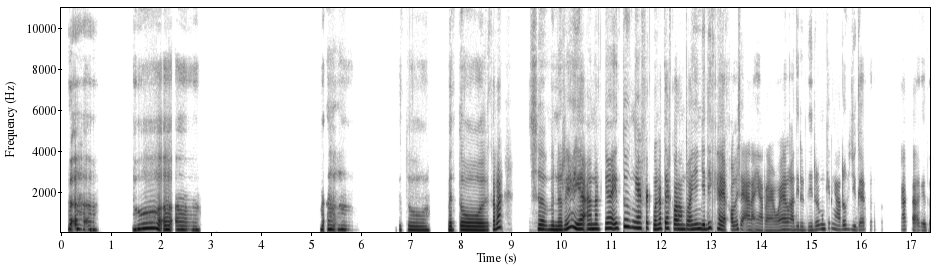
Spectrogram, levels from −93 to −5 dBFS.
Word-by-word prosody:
Heeh 215 0 +2
heeh. 195 -2 -4 0.8
Oh, 245 +6 +3
heeh 195 0 +4
heeh. 185 -1 -3 2.4
Heeh 205 +2 0
heeh. 200 0 -2 1.1
Betul, 175 -2 -2 0.3
betul, 175 -1 +3
karena 270 +9 +2 0.5
sebenarnya, 195 +1 +1 0.2
ya, 225 - +6
anaknya 225 +3 +2
itu 250 +7 0 0.2
ngefek 265 -2 +1
banget 230 +3 +3
ya - - -3
ke - - -4
orang 215 -1 +2
tuanya. 210 +1 0 0.2
Jadi 230 +5 0
kayak 215 -7 -1
kalau 185 +1 -6
misalnya 210 -4 -7
anaknya 165 -2 -10
rewel, 150 +4 -7
gak 170 - -9
tidur-tidur 170 +1 -12
mungkin 220 +3 -9
ngaruh 200 +2 -9
juga 180 -2 -12
ke - - -27 0.6
Kakak 190 -2 -10
gitu. 155 -1 -12
195 Hz, 115 wpm, -19 LUFS, 180-220 Hz, 2.4 s, ya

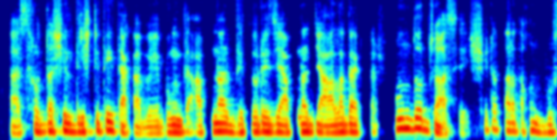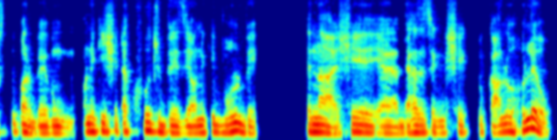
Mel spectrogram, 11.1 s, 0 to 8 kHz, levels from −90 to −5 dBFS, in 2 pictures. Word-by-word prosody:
আ - - -4
শ্রদ্ধাশীল 125 +2 +1
দৃষ্টিতেই 125 +3 +1
তাকাবে 95 -3 -4
এবং 110 +4 -2
দা - - -7
আপনার 125 +3 +2
ভেতরে 120 +1 +1
যে - - +3
আপনার 120 +1 +1
যে - - +1
আলাদা 115 +2 +3
একটা 115 +1 -19 0.2
সৌন্দর্য 165 -2 +3
আছে - - -17 0.2
সেটা 150 +1 -8
তারা 130 -1 -2
তখন 130 +2 -3
বুঝতে 115 +1 -6
পারবে 100 -4 +1
এবং 100 +1 +1 0.3
অনেকেই 120 0 +3
সেটা 120 0 -3
খুঁজবে 115 -6 +1
যে 100 - -3
অনেকেই 105 +2 +1
বলবে, 115 -4 +4 0.6
"এ - - +4
না 115 - +4 0.2
সে 120 - 0 0.3
এ - - -2 0.2
দেখা 105 +1 +1
যাচ্ছে 105 0 -2 0.2
সে - - -10
একটু 110 - -17
কালো 120 +2 +1
হলেও, 155 +4 +5
120 Hz, 200 wpm, -21 LUFS, 110-125 Hz, 0.6 s, হলেও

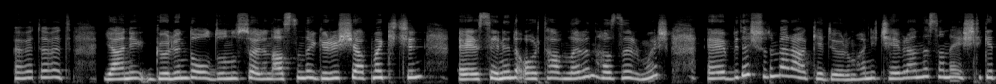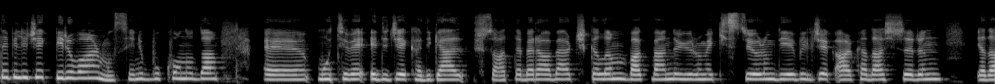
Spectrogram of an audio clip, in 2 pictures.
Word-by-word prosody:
Evet 300 +3 -3
evet. 320 -1 -3 0.3
Yani, 250 +1 +2
gölün 265 +3 +4
de - - +2
olduğunu 270 -2 +1
söyledin. 265 -2 +1
Aslında 255 +5 +1
yürüyüş 285 +1 +3
yapmak 310 +2 +3
için, 330 +2 0 0.3
eee, 240 +1 +5
senin 280 +4 +4
ortamların 280 +3 0
hazırmış. 290 - -1 0.4
Eee, 275 0 +1
bir 315 - -2
de 445 - +3
şunu 380 -5 -1
merak 335 -9 -1
ediyorum; 230 -2 -1
hani, 270 +3 -1
çevrende 300 +6 0
sana 340 -2 -1
eşlik 320 0 -1
edebilecek 320 0 +1
biri 295 -1 +3
var 290 0 +1
mı? 210 -7 0
Seni 235 +2 -4
bu 255 0 -5
konuda, 265 -1 -1 0.5
eee, 225 0 0
motive 240 0 +1
edecek. 230 0 +1
“Hadi 210 0 -2
gel, 220 -1 0
şu - - -8
saatte 205 +2 -5
beraber 235 +1 -1
çıkalım. 245 +1 0
Bak, 225 0 +1
ben 235 +1 +1
de 250 - +1
yürümek 235 -1 -1
istiyorum.“ 240 +1 +1
diyebilecek 235 0 0
arkadaşların 230 +2 -1 0.3
ya 215 0 0
da 215 - +4
255 Hz, 150 wpm, -22 LUFS, 235-295 Hz, 0.5 s, eee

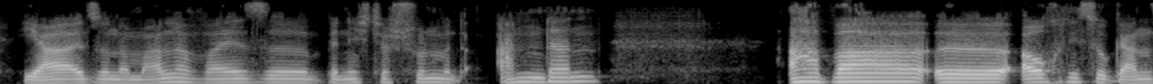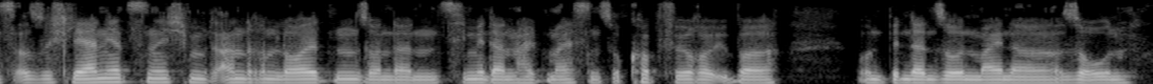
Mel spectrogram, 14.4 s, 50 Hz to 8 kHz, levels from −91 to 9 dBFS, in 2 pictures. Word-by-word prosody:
Ja, 110 +2 +4
also 120 0 -1
normalerweise 125 +1 -2
bin 115 +1 -5
ich 120 0 -6
da 120 - -7
schon 130 +2 -4
mit 120 -4 -5 0.2
anderen 150 +5 -1 1.2
aber, 145 -2 +6
äh, - - -28
auch 135 +1 +4
nicht 140 -1 -3
so 125 -3 -3
ganz. 115 +2 -1
Also, 115 +1 -5
ich 120 - -8
lerne 125 +2 +2
jetzt 135 0 -3
nicht 130 -1 -4
mit 125 -3 -4
anderen 125 -1 -2
Leuten, 120 0 0
sondern 110 -1 -3
ziehe 115 - -9
mir 120 -1 0
dann 110 -1 0
halt 110 -1 -6
meistens 110 0 -6
so - - -8
Kopfhörer 115 -3 -4
über 110 +1 -3 0.4
und 115 -1 -5
bin 115 +1 -2
dann 115 -1 +2
so 115 0 +2
in 115 - 0
meiner 110 -1 -1
Zone. 110 0 -1
120 Hz, 160 wpm, -23 LUFS, 110-130 Hz, 1.2 s, aber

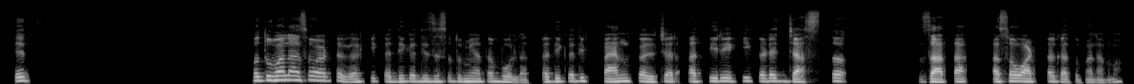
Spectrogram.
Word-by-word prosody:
तेच. 170 +1 +2 2.2
मग 180 0 +2
तुम्हाला 200 +1 +5
असं 195 0 0
वाटतं 175 -6 0
का, 125 +2 0
की 135 +2 -7
कधी-कधी 135 +1 0
जसं 130 +2 -2
तुम्ही 135 0 +2
आता 130 +1 -1
बोललात, 110 -5 -2
कधी-कधी 140 +4 0 0.2
फॅन 135 +2 +4
कल्चर 130 -2 +1 0.2
अतिरेकीकडे 150 +2 0
जास्त, 125 +5 0 0.9
जाता 125 0 +5 0.3
असं 130 +5 +2
वाटतं 135 0 +2
का 115 -3 -1
तुम्हाला 105 0 -7
मग? 120 +4 -7
135 Hz, 120 wpm, -24 LUFS, 125-150 Hz, 2.2 s, तुम्हाला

